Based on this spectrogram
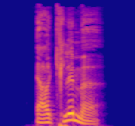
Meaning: inflection of erklimmen: 1. first-person singular present 2. first/third-person singular subjunctive I 3. singular imperative
- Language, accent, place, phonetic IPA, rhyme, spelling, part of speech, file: German, Germany, Berlin, [ɛɐ̯ˈklɪmə], -ɪmə, erklimme, verb, De-erklimme.ogg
